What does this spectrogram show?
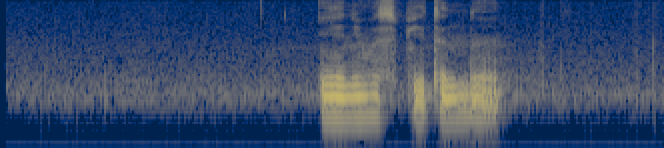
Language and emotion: Russian, sad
